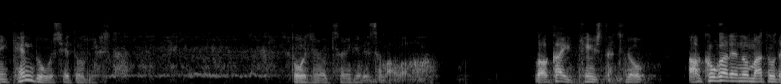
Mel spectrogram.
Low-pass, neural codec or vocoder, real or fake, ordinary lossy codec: 7.2 kHz; codec, 16 kHz, 4.8 kbps, FACodec; fake; Opus, 16 kbps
